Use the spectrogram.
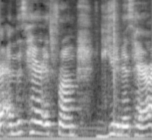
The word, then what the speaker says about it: Unice: this hair is from Unis hair I think I'm pronouncing it right Unice or Unice I think it's Unice hair um it is amazing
